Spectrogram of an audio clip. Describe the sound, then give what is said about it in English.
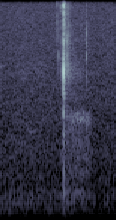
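A single sharp click of cameras hanging around passengers' necks knocking together as a bus goes over bumps or train tracks breaks a quiet background, followed by a faint brief rattle as it settles. No one speaks. “Whenever we go over bumps or train tracks, there's a tremendous mask clicking sound in here from all the cameras around everybody's neck.”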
